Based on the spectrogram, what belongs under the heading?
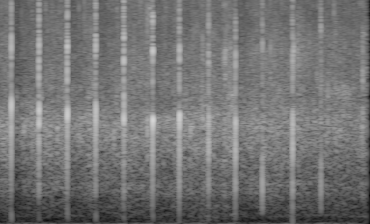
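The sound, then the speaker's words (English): An audience applauds steadily to show appreciation for mothers on Mother's Day, a dense wash of clapping with sharper individual claps popping out at a quick, fairly regular rhythm. No one speaks over it. “If you would, put your hands together and let's show our appreciation for our moms.”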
